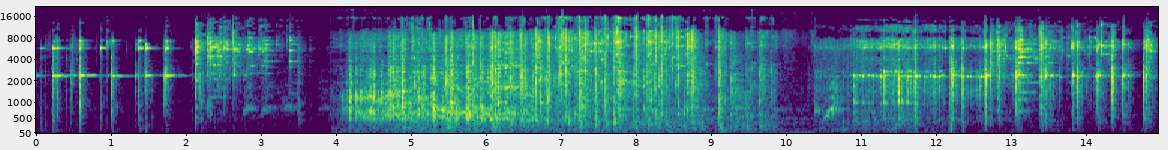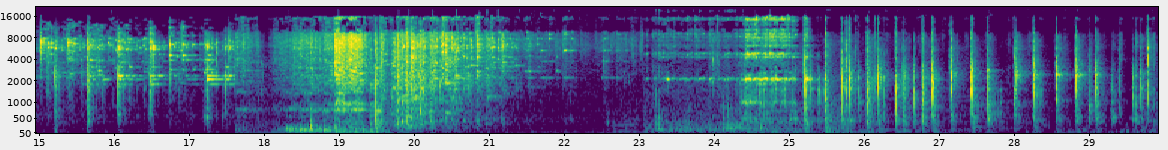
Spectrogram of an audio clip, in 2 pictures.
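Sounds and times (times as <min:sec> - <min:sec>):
glass bottles smashing: 0:00.0 - 0:25.9.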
